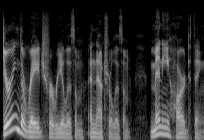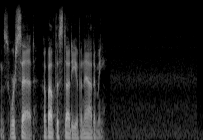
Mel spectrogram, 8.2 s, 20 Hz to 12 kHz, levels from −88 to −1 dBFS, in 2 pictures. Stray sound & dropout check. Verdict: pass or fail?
pass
